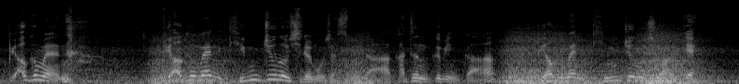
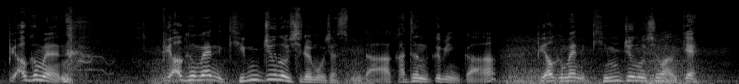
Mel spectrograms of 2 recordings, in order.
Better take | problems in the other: second | wind noise on the microphone; heavy; 3 dB below the speech; occasional gusts in the second

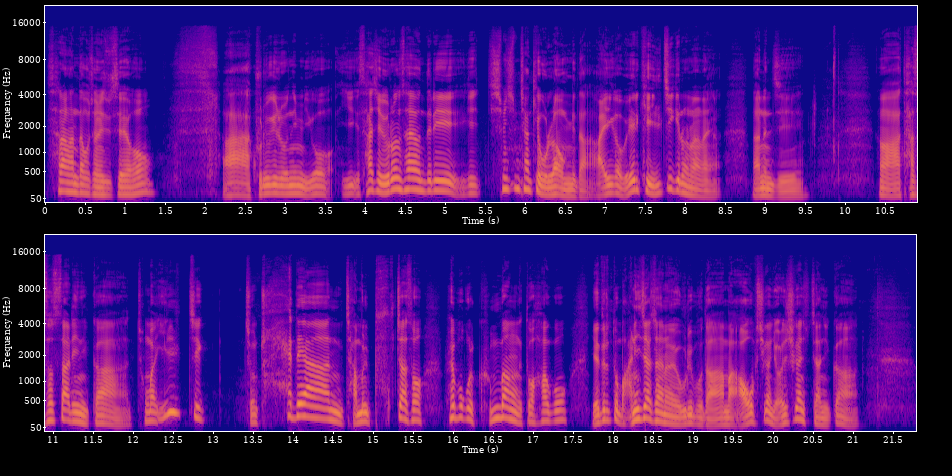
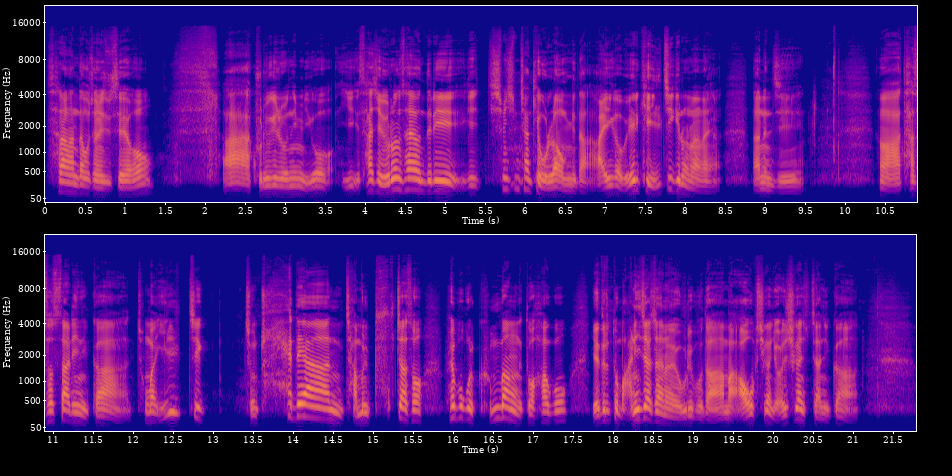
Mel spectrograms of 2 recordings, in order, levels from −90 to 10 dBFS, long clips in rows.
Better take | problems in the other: first | thin; somewhat; fading below 350 Hz

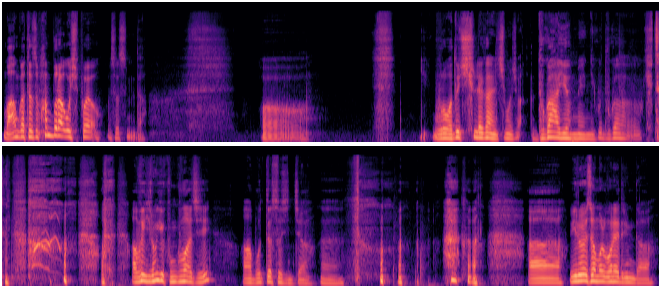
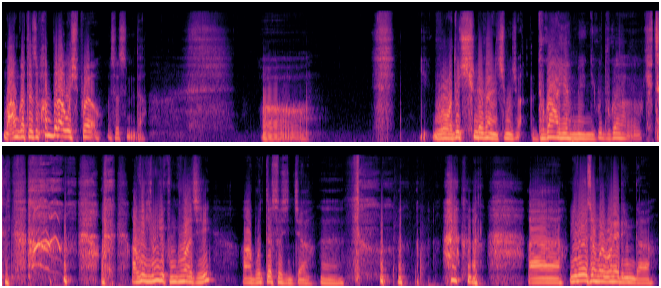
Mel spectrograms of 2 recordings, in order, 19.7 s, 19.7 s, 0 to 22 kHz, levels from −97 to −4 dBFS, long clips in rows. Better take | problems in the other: first | distortion; heavy; 6 dB below the speech

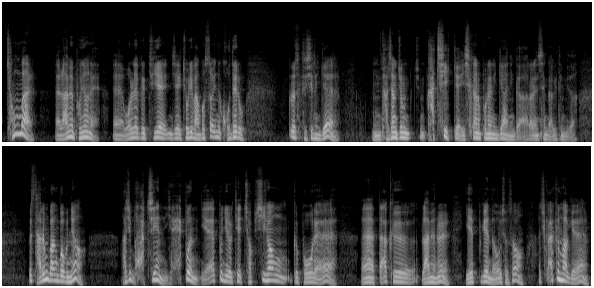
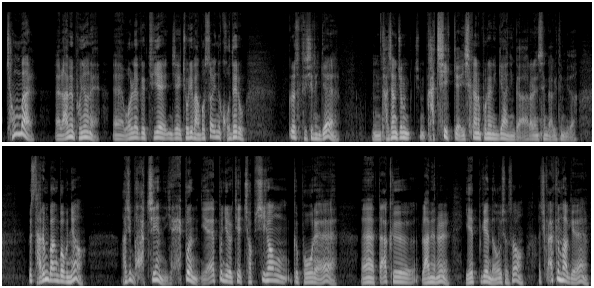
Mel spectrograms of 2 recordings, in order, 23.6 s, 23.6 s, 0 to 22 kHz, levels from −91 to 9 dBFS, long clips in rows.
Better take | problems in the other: second | muffled; slightly; fading above 3 kHz

